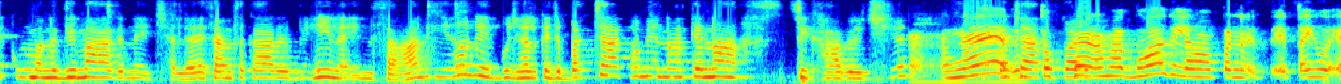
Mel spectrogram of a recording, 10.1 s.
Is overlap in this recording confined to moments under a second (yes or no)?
yes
